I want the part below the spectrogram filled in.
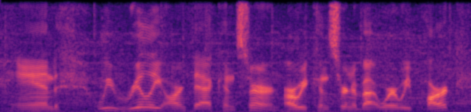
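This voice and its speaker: Over music in the background, a man with a medium-pitched voice talks at a very fast pace. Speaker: real estate agent, vlogger. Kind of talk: walking vlog monologue. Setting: outdoors walking downtown.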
